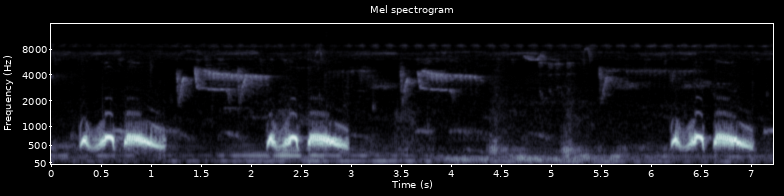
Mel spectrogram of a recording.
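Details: Spotted dove repeating its mellow coo phrase three times, roughly every three seconds. High, thin whistles from other birds and a soft low rumble run beneath.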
